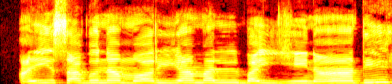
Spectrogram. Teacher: بینات نون کھڑی زبر کے ساتھ ہے تو کھینچیں گے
